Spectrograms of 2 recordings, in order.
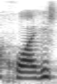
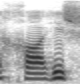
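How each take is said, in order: First: ख्वाहिश with the w sounded, khwaahish; as written. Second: ख्वाहिश said khaahish, without w; silent waw. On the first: Teacher showing the spelling, ख्वाहिश as khwaahish. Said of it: "वाव लिखा जाएगा". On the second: Teacher showing how it is read, ख्वाहिश as khaahish. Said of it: "हम जो पढ़ेंगे वो". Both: Shown as a demonstration.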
